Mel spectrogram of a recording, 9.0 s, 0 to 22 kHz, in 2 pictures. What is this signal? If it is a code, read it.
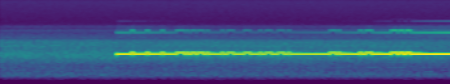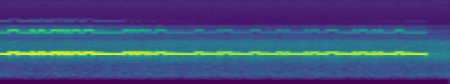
RTTY (50 baud, 170 Hz shift), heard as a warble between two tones, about 1800 Hz centre, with fading and room echo. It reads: AMANHA VOU AO HOMEOPATA.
